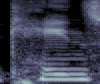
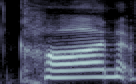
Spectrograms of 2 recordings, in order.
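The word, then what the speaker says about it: Caen: friend romy ghibli and they took off to keynes france in 1938 con con i know it's no s no it's pronounced con france in 1938 and the two of them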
